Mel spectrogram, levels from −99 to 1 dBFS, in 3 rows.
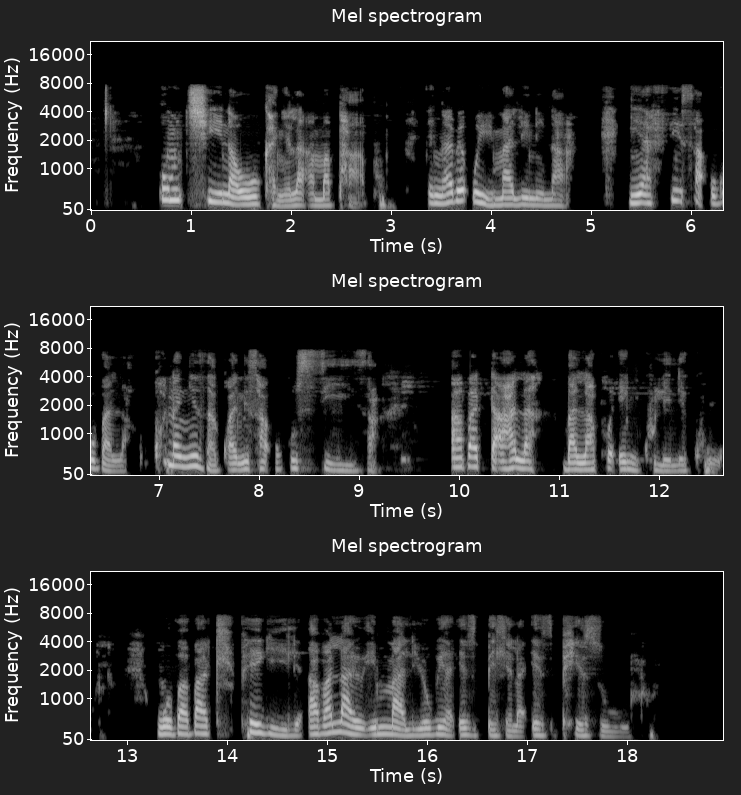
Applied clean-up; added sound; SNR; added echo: none; none; none; none.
